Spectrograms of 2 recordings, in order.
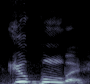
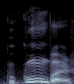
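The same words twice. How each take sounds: First: क्यूकुम्बर with a clear क्यू glide; correct take. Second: कुकुम्बर with a plain कु start; wrong take. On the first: Teacher giving the right version with the y glide. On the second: Teacher giving the mistaken version first, plain कु. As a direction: say कुकुम्बर without the y glide. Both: Shown as a demonstration.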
